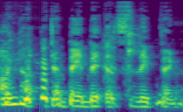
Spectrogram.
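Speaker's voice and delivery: bad, terrible put-on German accent. Acting out an excuse about the baby while retelling a scene with stormtroopers, in a terrible space german accent. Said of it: "our terrible space German accent".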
